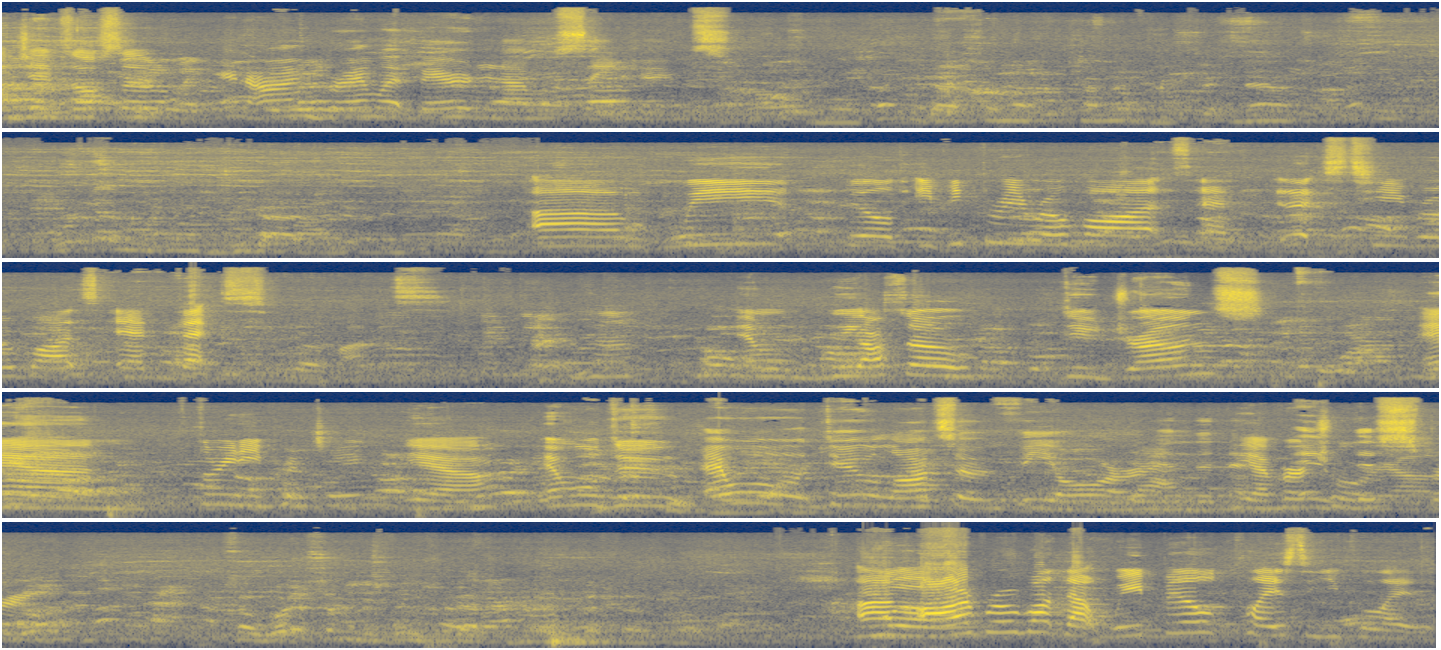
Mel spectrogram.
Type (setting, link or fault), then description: setting, busy venue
